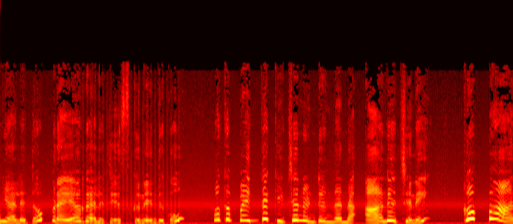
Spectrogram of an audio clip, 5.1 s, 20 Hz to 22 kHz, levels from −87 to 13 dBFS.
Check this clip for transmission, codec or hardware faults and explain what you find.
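Two faults are present: a mains buzz under the whole recording and a short stretch of overlap-add ripple.

Mains buzz, throughout: switching spikes from a dimmer, rectifier or unshielded line enter twice per 50 Hz cycle, spraying harmonics into the kilohertz range. It sits roughly 25 dB below the speech as a constant, raspy buzz.

Overlap-add ripple, 0.8 to 1.83 s: the audio was split into windowed frames and rejoined with an overlap that fails to sum to constant gain, so level swings by about 11 dB around 30 times a second, heard as a rough flutter.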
